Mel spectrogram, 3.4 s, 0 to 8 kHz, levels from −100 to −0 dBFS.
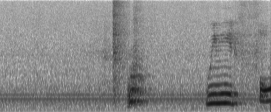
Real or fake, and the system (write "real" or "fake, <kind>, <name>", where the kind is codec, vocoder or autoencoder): real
